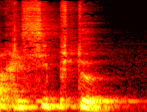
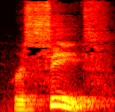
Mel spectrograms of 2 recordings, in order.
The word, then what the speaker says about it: receipt: Me sort même pas récipiteux. On dit receipt.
